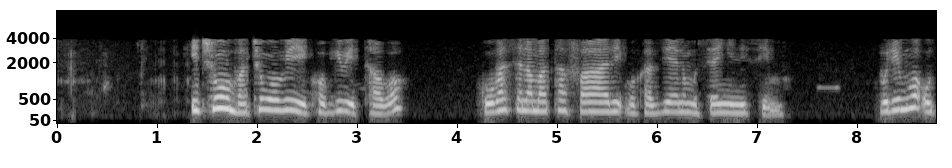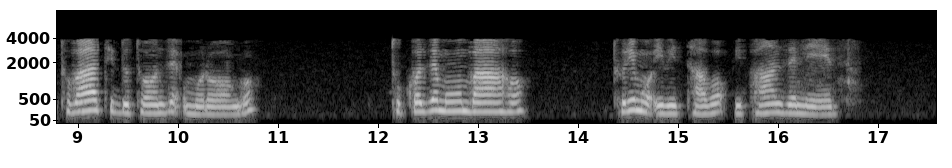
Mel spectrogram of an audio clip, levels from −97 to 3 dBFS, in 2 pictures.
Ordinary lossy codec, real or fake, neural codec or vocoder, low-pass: AAC, 16 kbps; real; none; 7.2 kHz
